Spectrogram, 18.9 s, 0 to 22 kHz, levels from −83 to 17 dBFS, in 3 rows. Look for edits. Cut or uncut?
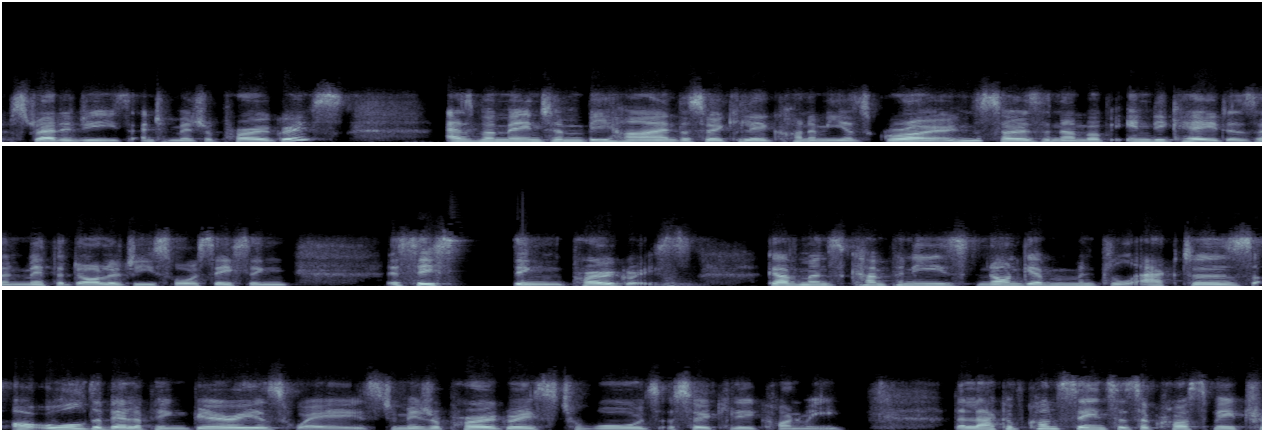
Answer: uncut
